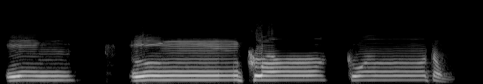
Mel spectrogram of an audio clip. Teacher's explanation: Ketika nun sukun bertemu kaf, ing, hurufnya eng asli, ng asli, ing. Tapi ketika nun sukun bertemu ta, bukan ng asli, tapi agak dimasukkan ke dalam hidung. Ing kultum, ing kultum, pasti beda. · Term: ikhfa hakiki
